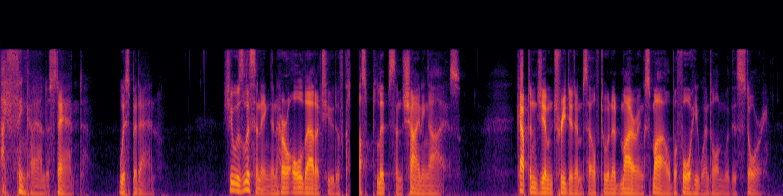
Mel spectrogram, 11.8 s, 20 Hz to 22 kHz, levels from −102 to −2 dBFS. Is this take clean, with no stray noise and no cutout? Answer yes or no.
no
